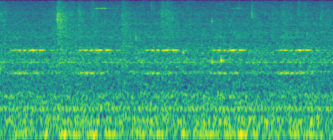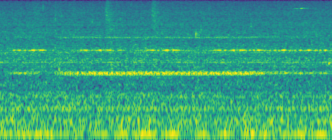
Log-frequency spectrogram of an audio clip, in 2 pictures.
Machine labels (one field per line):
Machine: pump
